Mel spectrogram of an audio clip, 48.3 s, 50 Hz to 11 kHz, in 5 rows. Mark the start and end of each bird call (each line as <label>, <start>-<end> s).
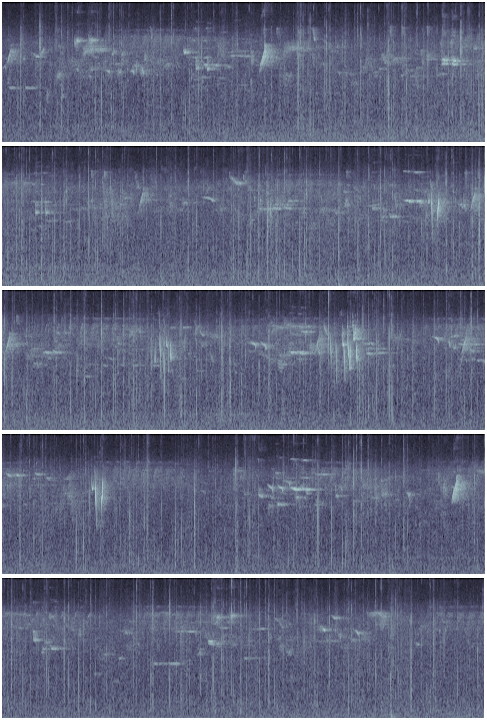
Iiwi (Drepanis coccinea), 0.0-0.8 s
Iiwi (Drepanis coccinea), 1.4-2.0 s
Iiwi (Drepanis coccinea), 3.6-5.4 s
Omao (Myadestes obscurus), 5.6-6.2 s
Red-billed Leiothrix (Leiothrix lutea), 6.7-8.6 s
Iiwi (Drepanis coccinea), 8.8-9.3 s
Iiwi (Drepanis coccinea), 10.2-10.7 s
Iiwi (Drepanis coccinea), 12.4-12.5 s
Apapane (Himatione sanguinea), 13.2-14.5 s
Iiwi (Drepanis coccinea), 14.8-15.6 s
Iiwi (Drepanis coccinea), 17.0-18.2 s
Omao (Myadestes obscurus), 18.1-18.5 s
Iiwi (Drepanis coccinea), 19.0-20.7 s
Hawaii Amakihi (Chlorodrepanis virens), 20.9-22.4 s
Omao (Myadestes obscurus), 22.3-22.8 s
Iiwi (Drepanis coccinea), 25.0-25.6 s
Omao (Myadestes obscurus), 25.9-26.5 s
Iiwi (Drepanis coccinea), 26.6-27.2 s
Apapane (Himatione sanguinea), 27.9-29.1 s
Omao (Myadestes obscurus), 30.7-31.0 s
Hawaii Amakihi (Chlorodrepanis virens), 31.1-32.4 s
Iiwi (Drepanis coccinea), 34.1-35.6 s
Iiwi (Drepanis coccinea), 37.9-38.3 s
Iiwi (Drepanis coccinea), 39.2-40.0 s
Hawaii Amakihi (Chlorodrepanis virens), 41.5-42.9 s
Iiwi (Drepanis coccinea), 41.6-44.0 s
Apapane (Himatione sanguinea), 44.9-46.4 s
Hawaii Amakihi (Chlorodrepanis virens), 47.0-48.3 s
